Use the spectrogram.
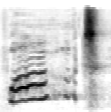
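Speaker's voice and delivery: sudden high cry of disbelief; shocked what. Retold or imitated. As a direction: leap up in outrage. Listener shocked at grace.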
